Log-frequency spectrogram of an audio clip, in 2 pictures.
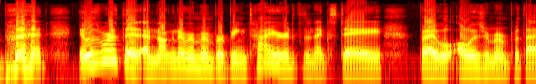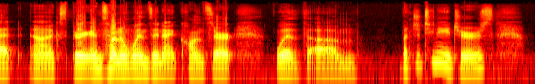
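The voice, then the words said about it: Hoarse, partly lost voice. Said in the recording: “you probably can hear my voice is a little bit gone”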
